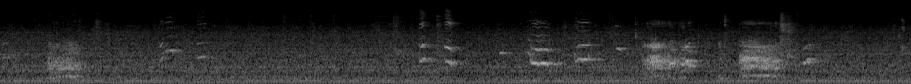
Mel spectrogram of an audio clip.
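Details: Litters of Chihuahua puppies, 10 and 13.5 weeks old, playing in a carport under a ceiling fan: scattered high squeaky whimpers and short yips, growing busier toward the end, over a steady low electrical hum.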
